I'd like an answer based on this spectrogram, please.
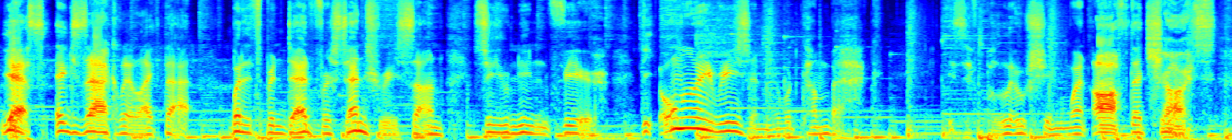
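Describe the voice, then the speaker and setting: Over clear music in the background, a man uses a put-on character voice, very deep and low, with very wide pitch swings at a fairly slow pace. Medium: audio drama. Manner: rambling, folksy.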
